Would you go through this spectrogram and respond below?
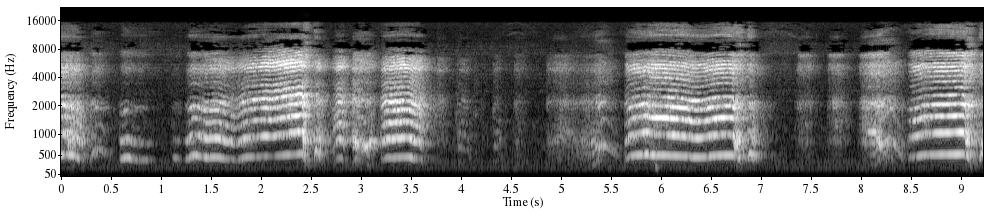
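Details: Young child crying while upset after being scolded: repeated drawn-out wailing cries broken by sobbing catches of breath.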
